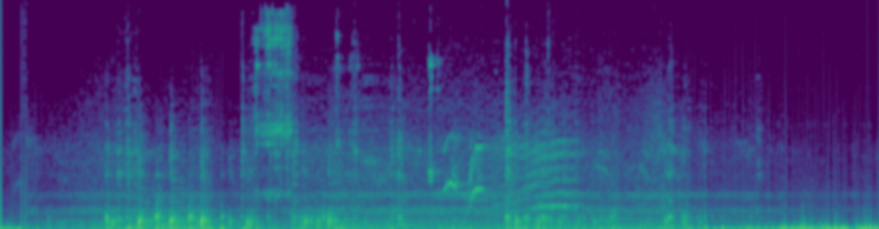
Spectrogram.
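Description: Birds chirping in short, high calls with quick rising and falling glides, mostly between about one and four and a half seconds in, over a steady low rumble.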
